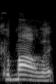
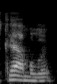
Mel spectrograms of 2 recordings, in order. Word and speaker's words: Kamala: uh and they said don't get her name wrong it's not Kamala it's camela so they they they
